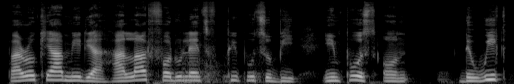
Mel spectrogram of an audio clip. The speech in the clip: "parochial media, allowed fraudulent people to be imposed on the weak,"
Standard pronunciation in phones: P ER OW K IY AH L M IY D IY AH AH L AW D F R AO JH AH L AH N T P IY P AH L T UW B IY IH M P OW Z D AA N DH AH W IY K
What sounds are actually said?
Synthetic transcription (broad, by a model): P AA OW K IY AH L M IY D IY AH AH L AW D F AO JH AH L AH N T P IY P AH L T UW B IY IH M P OW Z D AA N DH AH W IY K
